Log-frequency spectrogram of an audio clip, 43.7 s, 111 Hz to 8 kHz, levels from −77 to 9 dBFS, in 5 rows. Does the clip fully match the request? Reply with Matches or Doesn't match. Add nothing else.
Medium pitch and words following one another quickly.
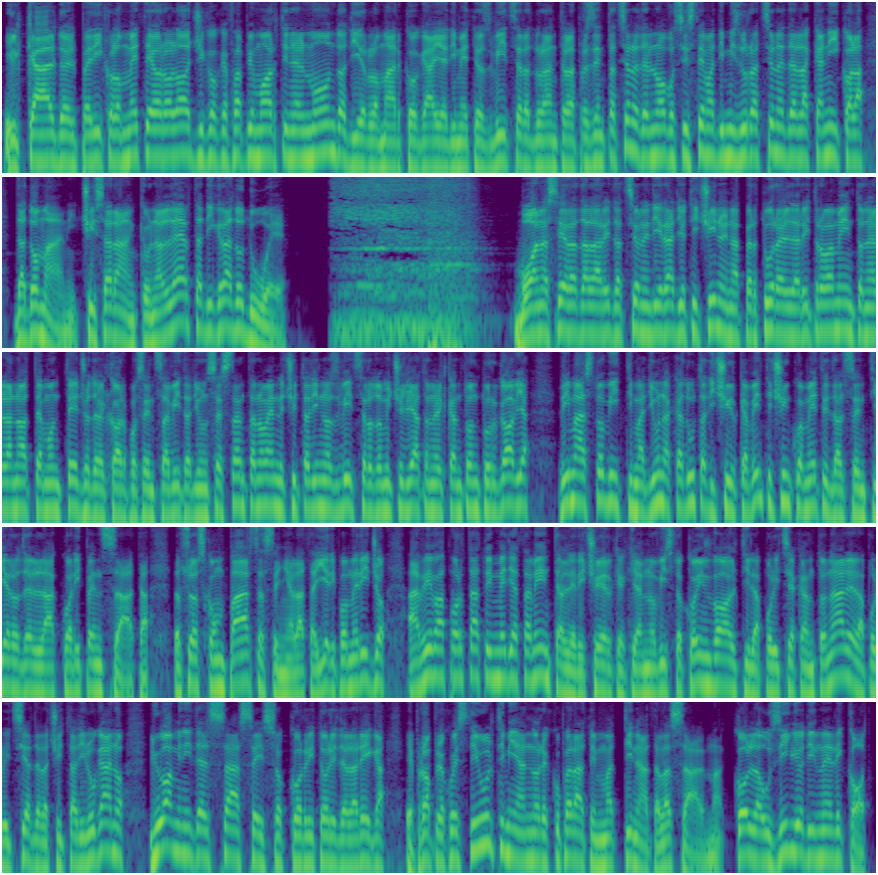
Matches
